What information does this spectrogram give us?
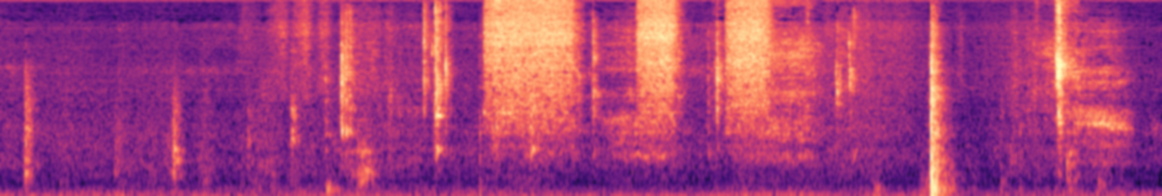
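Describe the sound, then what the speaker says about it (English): A spray bottle spritzing water onto a watercolor painting, several soft hissing bursts in quick succession, close and fairly quiet, followed by a sharp tap and a small click, with no talking. "Spritz this."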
